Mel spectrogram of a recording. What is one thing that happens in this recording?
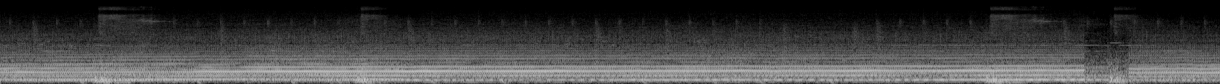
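A nitro boost whooshes behind a car.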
